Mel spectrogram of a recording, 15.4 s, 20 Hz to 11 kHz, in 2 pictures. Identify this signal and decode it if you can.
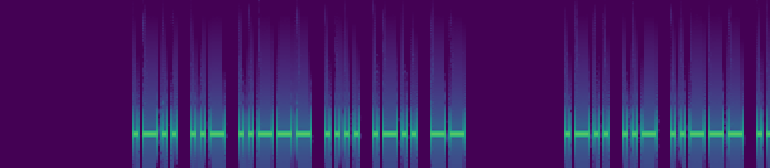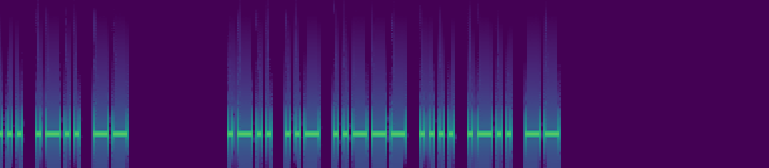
Morse code, heard as a keyed tone, about 25 wpm, 700 Hz. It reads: LU2HLM LU2HLM LU2HLM
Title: DXCC-100 Call Signs - 6 Characters - Repeated 3x - 25wpm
